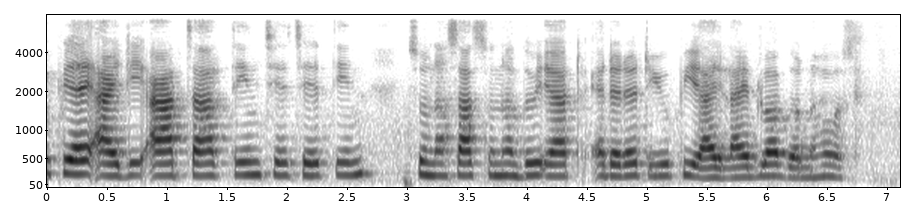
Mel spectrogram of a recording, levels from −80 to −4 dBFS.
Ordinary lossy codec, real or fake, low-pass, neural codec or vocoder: none; fake; 7.2 kHz; codec, 16 kHz, 0.8 kbps, ZipCodec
